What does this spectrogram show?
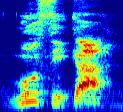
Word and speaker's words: música: And then when you say música, música, música in Filipino, and Filipaiian you say música, música in Filipaiian, and then in Spanish is música.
